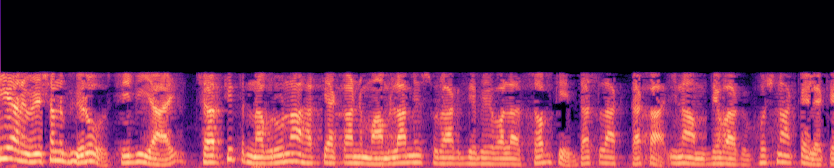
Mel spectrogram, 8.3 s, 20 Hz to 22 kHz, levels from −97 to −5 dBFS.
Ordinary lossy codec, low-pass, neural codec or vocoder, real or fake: AAC, 24 kbps; 3.6 kHz; none; real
